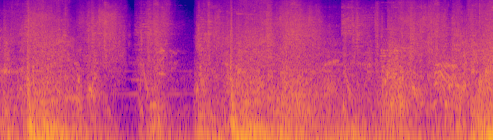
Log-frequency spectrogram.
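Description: Magical spells whoosh and crackle in a fierce fight.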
